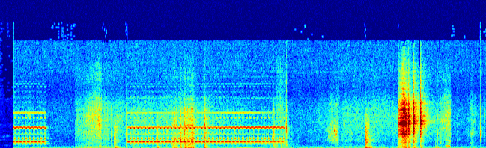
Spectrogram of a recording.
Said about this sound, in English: He gets a phone call from Weldon telling him that it's over between him and Lorraine, and he's getting out.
